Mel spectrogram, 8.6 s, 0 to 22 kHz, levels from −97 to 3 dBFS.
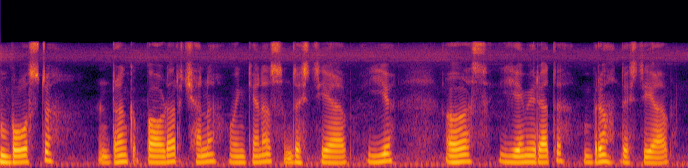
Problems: none marked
